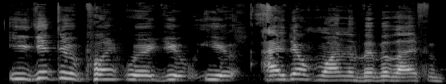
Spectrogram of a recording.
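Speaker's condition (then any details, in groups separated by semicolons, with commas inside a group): Cerebral palsy; since birth, affects speech and body movement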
